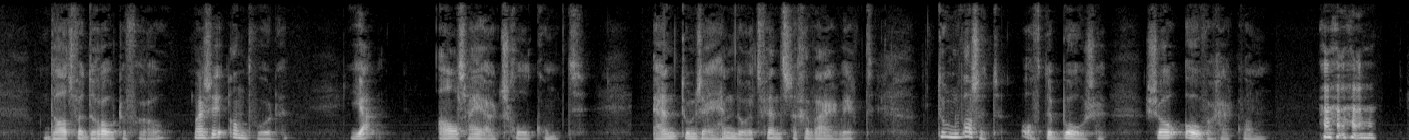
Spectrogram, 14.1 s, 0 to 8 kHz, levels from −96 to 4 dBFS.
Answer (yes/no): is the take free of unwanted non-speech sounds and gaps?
no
